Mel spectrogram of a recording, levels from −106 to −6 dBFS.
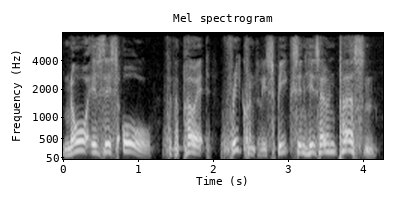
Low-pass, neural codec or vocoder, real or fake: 7.2 kHz; none; real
